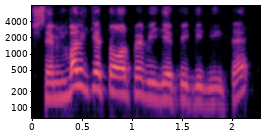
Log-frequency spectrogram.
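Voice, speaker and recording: A man speaking as a political analyst on a panel, building his points in a measured way with repeated phrases. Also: fairly high pitch, big pitch swings, darkish tone, no echo. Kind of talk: panel discussion commentary.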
